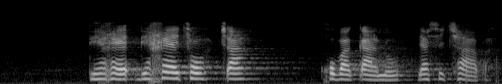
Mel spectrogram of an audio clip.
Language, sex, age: Northern Sotho, female, 19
